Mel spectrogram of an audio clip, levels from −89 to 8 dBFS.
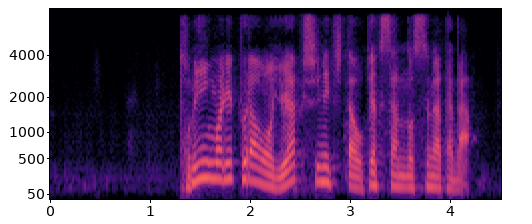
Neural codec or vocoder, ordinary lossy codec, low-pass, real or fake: codec, 16 kHz, 1 kbps, FreqCodec, larger model; AAC, 48 kbps; 7.2 kHz; fake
